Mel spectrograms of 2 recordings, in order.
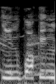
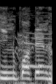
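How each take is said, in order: First: ইনপকিং, ending in "poking"; quoted mispronunciation. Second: ইম্পর্টেন্ট, ending in "portent"; corrected pronunciation. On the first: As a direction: echo the garbled ইনপকিং for important. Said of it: "আরে ওটা ইনপকিং না". (ইনপকিং, ভুল উচ্চারণের নকল) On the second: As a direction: say ইম্পর্টেন্ট with its two t sounds. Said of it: "ইম্পর্টেন্ট হবে". (ইম্পর্টেন্ট, শুদ্ধ করে উচ্চারণ) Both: Acted.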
